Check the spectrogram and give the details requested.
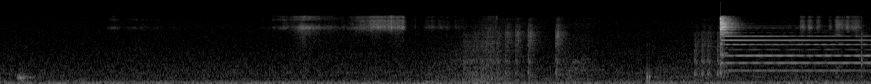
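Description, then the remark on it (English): After several seconds of quiet rustling and shuffling, a single bell is accidentally struck with a bright, sudden hit, then rings on with a steady, sustained tone. No one speaks. “Accidental bell.”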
